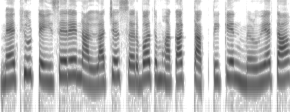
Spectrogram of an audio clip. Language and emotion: Goan Konkani, neutral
